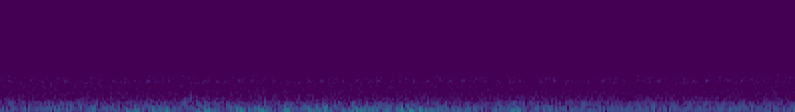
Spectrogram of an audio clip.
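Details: Deep car and road rumble swells and fades over a low hum, with nothing animal heard.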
